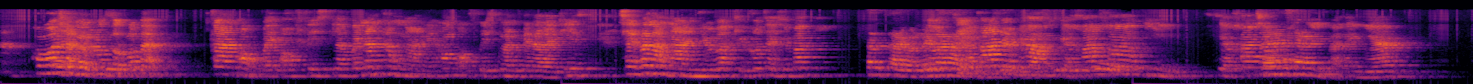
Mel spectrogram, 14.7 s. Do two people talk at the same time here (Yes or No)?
Yes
